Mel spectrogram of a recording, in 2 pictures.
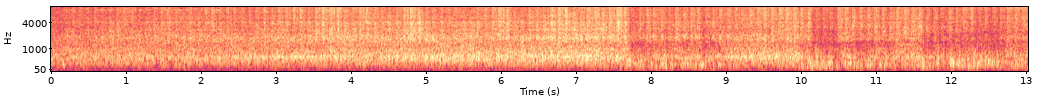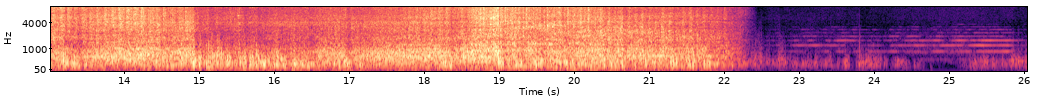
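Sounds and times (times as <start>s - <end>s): train wheels clicking and rumbling: 0.0s - 22.4s
diesel locomotive engine: 0.0s - 22.5s.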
